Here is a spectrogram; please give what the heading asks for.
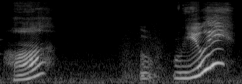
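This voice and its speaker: A woman voicing a tiny, cheeky, childlike fairy companion in a video game, blunt and excitable. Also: sits high, drawn-out words, heavy background noise, heavily acted. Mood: surprised. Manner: speaks of herself in third person, blunt, exclamatory. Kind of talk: animated video game voice acting. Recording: music playing behind the voice.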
